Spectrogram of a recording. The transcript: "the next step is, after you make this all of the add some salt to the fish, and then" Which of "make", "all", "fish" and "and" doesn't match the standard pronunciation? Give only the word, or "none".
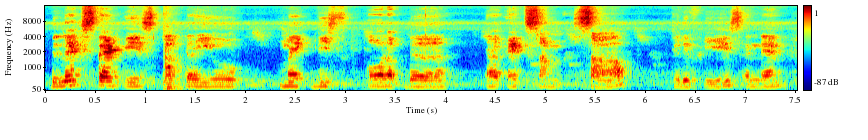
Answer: fish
